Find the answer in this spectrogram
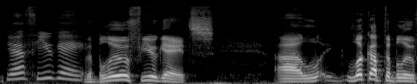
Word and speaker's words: Fugates: who sent us a link to the blue fugates i say that right yeah fugate the blue fugates uh look up the blue few gates it's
